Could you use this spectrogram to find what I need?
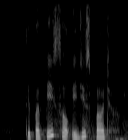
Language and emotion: Russian, neutral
